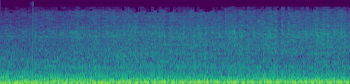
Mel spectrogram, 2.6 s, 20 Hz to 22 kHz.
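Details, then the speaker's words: 2012 Ram 1500 Hemi freshly cammed (FRP Tomahawk cam), idling about 1000 rpm: lumpy heavy V8 idle with sharp puffing tick each pulse, a bad exhaust leak, likely both sides, spoiling AFR readings; fix planned tomorrow. "It's got a hell of an exhaust leak. I'm gonna have to fix that tomorrow."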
